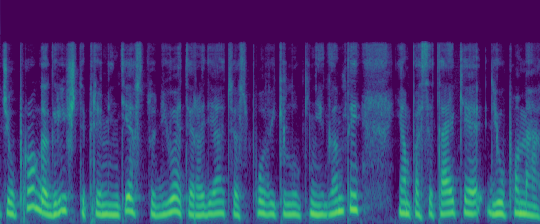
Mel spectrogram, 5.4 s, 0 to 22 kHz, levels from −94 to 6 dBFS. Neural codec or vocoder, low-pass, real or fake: vocoder, 22.05 kHz, 80 mel bands, WaveNeXt; 9.9 kHz; fake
